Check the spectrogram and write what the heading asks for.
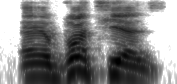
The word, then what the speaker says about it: Vautier: Saunders and Vautiers. In Saunders and Vautiers, what we have there, I'm coming, 1 minute. Saunders and Vautier is Vautier. Saunders is spelled S-A-U-N-D-E-R-S against Vautier. Vautier is spelled V-A-U-T-I-E, where it was held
